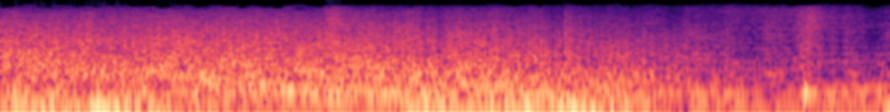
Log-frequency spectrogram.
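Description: Crew Dragon capsule's SuperDraco abort engines firing in a pad abort test: a loud rushing noise that starts suddenly and fades over about three seconds, with a music soundtrack underneath.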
